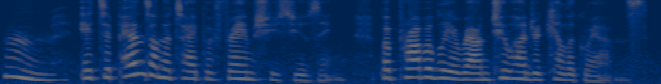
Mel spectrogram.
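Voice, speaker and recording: An actress playing an earnest, intelligent young scientist in an English-dubbed video game, speaking precisely. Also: female voice, fairly high pitch, animated, normal speed, close to an everyday voice. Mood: inquiring, technical.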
